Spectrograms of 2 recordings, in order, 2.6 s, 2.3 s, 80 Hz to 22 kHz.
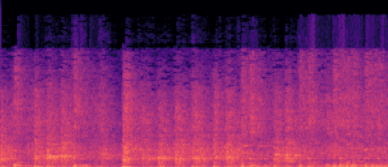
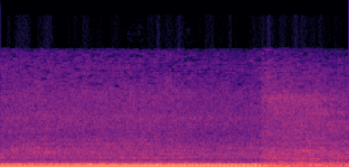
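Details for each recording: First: Built Greddy twin-turbo (18G) G35, first start after fixing a fuel leak: cranks, catches, revs flare, then sag and hunt and it keeps dying. AFR climbs very high; running lean and stalling from low fuel pressure. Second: Built Greddy twin-turbo G35 after the fuel pressure fix (about 90 psi, later set to 54), UpRev tune loaded; steady even engine note, smooth hum, no knocks or misses. AFR about 12, good oil pressure, running clean.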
